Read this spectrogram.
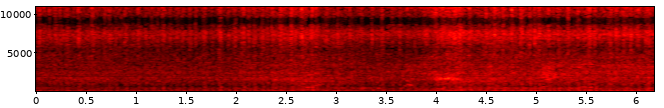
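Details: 2000 Ski-Doo MXZ-X 440 two-stroke race sled, first running after fuel system flush and water pump repair, airbox off: uneven burbling idle that stumbles and wanders; owner suspects it's a little fat, loaded up at low end, tuning to wait for cold weather.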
